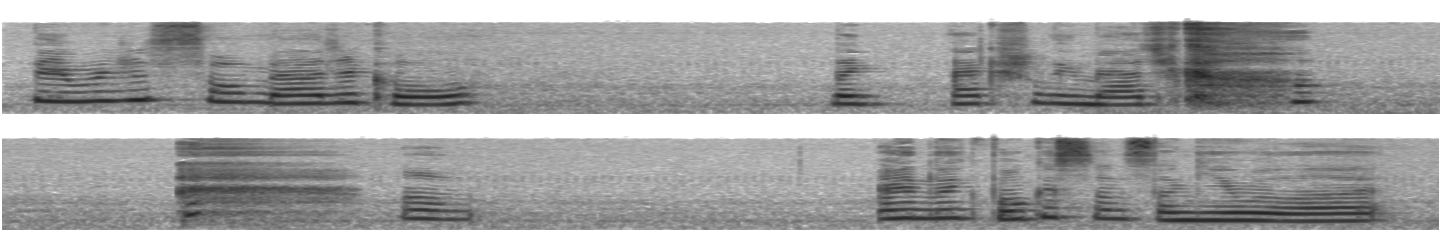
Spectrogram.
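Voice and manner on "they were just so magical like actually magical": tearful, crying while talking. Fan recounting a live concert, crying while talking. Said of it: "sorry, I'm crying".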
